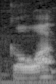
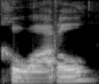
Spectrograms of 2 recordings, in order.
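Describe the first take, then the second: First: The ending has a clipped 'tl' sound. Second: The ending sounds like the English word waddle. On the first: The speaker calls it right. "if you wanted it to be more accurate" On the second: The speaker calls it wrong. "almost like you're saying waddle, that's fine"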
